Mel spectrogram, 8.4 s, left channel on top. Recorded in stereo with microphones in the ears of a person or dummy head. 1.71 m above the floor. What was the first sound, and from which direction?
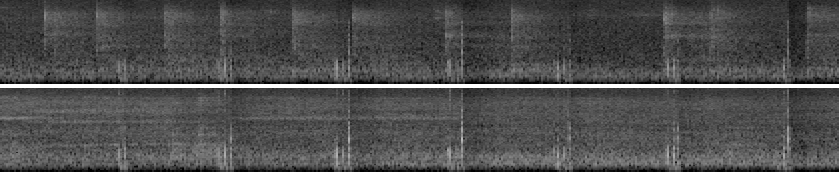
Tapping, 55° right (ahead or behind).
